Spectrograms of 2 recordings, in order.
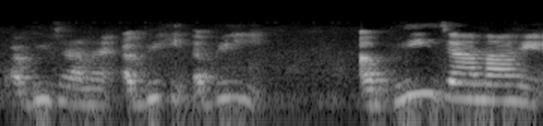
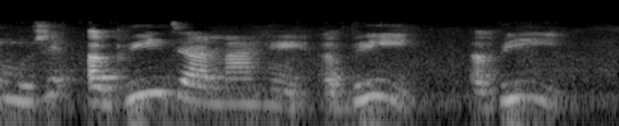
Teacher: जैसे मुझे अभी जाना है यहां पर अभी पर स्ट्रेस देते हैं हम लोग।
